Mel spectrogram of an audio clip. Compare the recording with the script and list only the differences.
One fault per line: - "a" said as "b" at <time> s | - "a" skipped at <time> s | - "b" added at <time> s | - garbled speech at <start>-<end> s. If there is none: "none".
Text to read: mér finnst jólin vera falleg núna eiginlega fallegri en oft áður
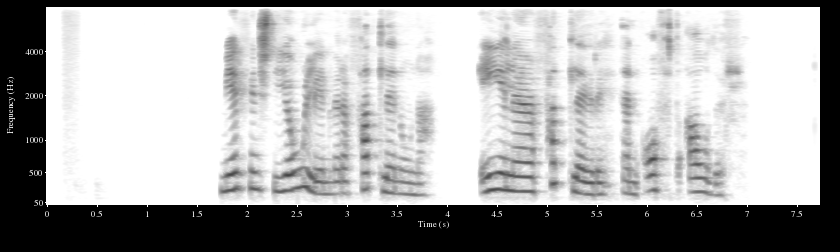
none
